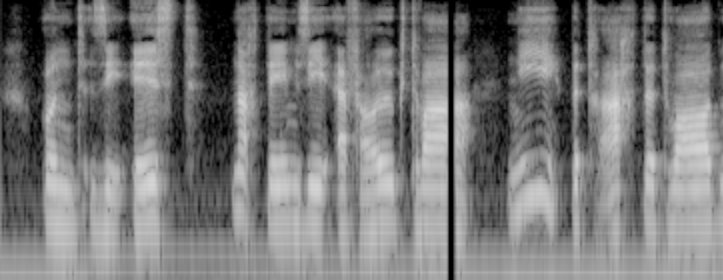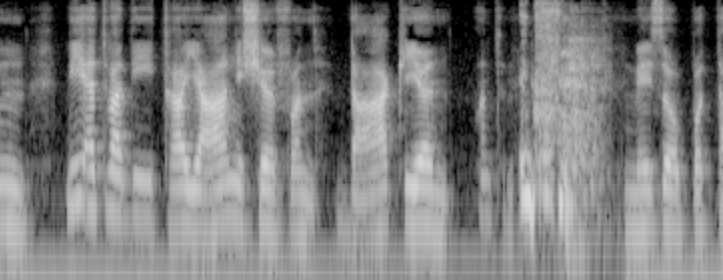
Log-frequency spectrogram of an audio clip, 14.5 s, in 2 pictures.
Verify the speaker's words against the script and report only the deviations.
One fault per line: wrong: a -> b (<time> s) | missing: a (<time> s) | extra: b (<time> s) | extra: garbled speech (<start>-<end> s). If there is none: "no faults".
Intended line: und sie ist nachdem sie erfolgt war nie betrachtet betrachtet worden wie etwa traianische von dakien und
missing: betrachtet (6.7 s)
extra: die (8.4 s)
